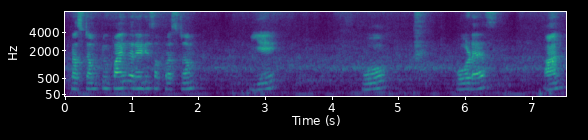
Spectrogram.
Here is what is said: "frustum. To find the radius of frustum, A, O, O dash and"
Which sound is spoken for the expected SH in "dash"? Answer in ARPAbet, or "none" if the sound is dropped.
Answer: S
